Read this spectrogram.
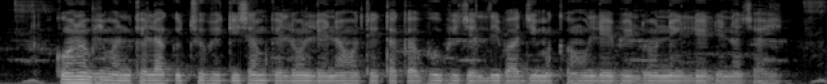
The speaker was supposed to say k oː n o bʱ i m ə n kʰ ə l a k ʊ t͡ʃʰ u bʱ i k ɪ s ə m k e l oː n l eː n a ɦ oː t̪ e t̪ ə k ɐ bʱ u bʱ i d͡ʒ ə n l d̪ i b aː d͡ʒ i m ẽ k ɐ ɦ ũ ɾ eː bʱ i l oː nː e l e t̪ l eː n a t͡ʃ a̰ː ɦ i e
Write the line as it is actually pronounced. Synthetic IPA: k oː n o bʱ i m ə n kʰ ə l a k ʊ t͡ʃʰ u bʱ i k ɪ s ə m k e l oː n l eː n a ɦ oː t̪ e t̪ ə k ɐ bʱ u bʱ i d͡ʒ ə l d̪ i b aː d͡ʒ i m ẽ k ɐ ɦ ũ l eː bʱ i l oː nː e l e l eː n a t͡ʃ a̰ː ɦ i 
